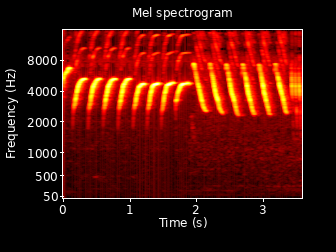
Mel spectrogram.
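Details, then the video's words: Singing canary delivering a repeated phrase of sweeping downslurred whistles about four per second, then a second series of sharper falling notes, ending in a brief fast trill. "All the canaries will sing a long | Canary singing birds sounds at its best"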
